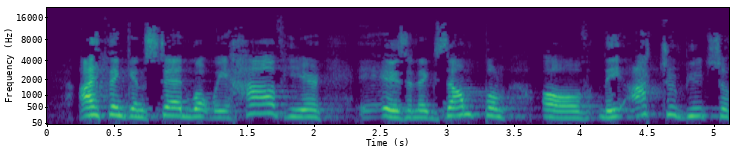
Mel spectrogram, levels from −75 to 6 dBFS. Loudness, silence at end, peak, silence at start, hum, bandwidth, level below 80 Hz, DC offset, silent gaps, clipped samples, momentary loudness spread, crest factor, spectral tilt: -22 LUFS; 0 s; 0 dBFS; 0.25 s; none; 15 kHz; -68 dBFS; under 0.1%; none; under 0.1%; 9 LU; 22 dB; -3.5 dB/octave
